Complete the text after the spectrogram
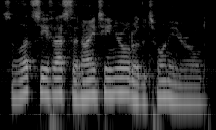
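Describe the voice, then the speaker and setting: A man's voice: mid-range voice, fast, mellow. A man giving live, informal football play-by-play, chatting and thinking aloud as he follows the action. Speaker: play-by-play commentator. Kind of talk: live football commentary, casual and conversational.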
